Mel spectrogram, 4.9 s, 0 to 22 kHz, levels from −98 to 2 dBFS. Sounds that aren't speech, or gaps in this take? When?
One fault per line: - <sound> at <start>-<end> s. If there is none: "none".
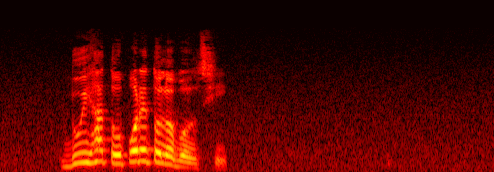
none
